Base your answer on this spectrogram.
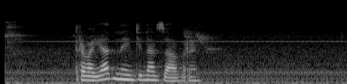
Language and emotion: Russian, neutral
